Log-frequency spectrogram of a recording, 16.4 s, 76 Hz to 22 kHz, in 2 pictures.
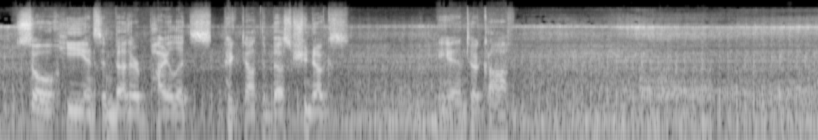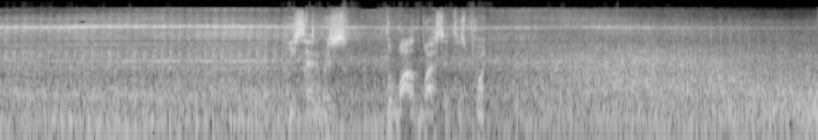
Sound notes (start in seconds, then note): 5.6 helicopters whirring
